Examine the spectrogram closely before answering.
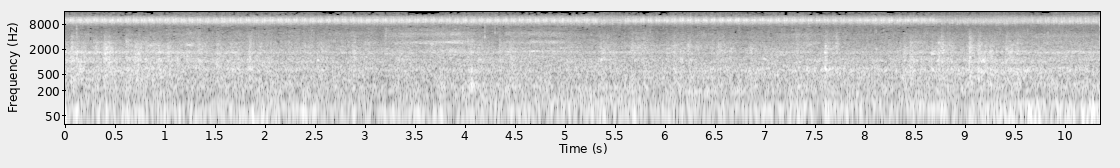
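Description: Diesel regional train running away into the distance, its engine and wheels a faint steady rumble with light rail clicks, under a steady high hiss.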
